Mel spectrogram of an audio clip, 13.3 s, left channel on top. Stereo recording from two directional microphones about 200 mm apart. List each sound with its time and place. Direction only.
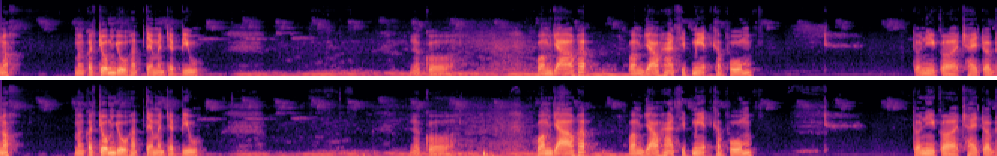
0.9 s speech: 10° right (ahead or behind)
5.5 s speech: 5° right (ahead or behind)
6.8 s a man's voice: 20° right (ahead or behind)
12.1 s speech: 20° right (ahead or behind)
